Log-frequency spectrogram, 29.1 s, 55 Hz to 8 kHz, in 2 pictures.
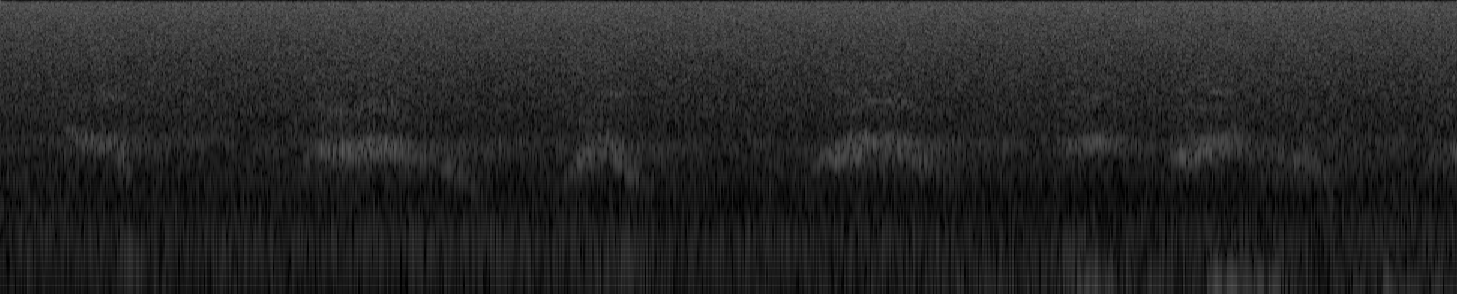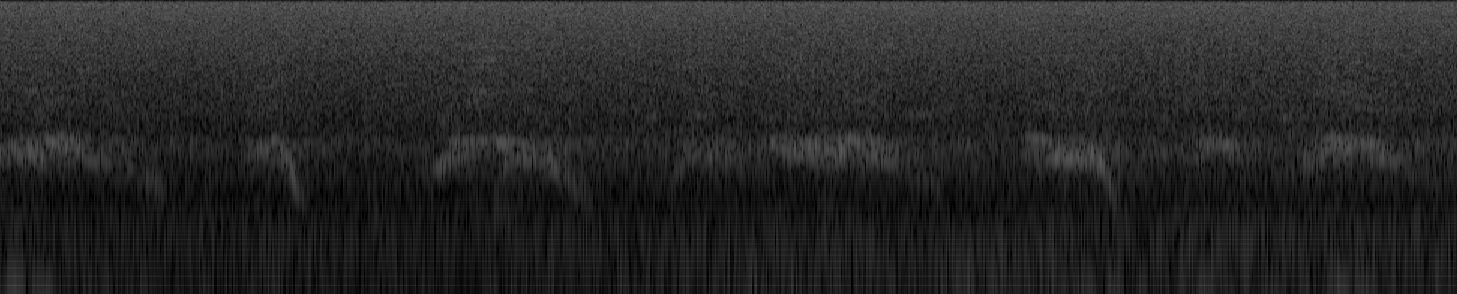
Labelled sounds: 0.6	1.0	humpback whale, 0.80 to 0.96 kHz
8.6	9.0	humpback whale, 0.80 to 1.6 kHz
12.1	12.4	humpback whale, 0.80 to 1.8 kHz

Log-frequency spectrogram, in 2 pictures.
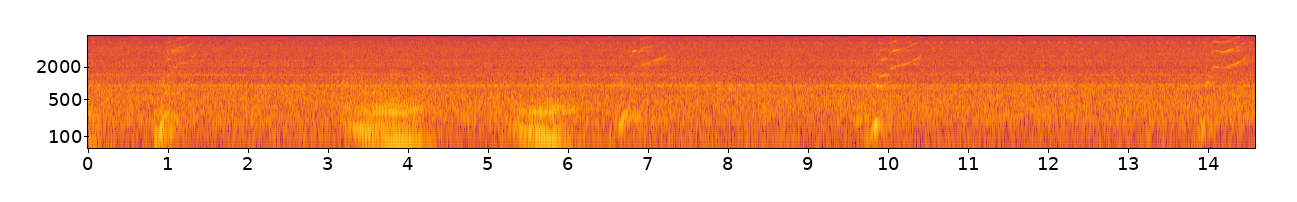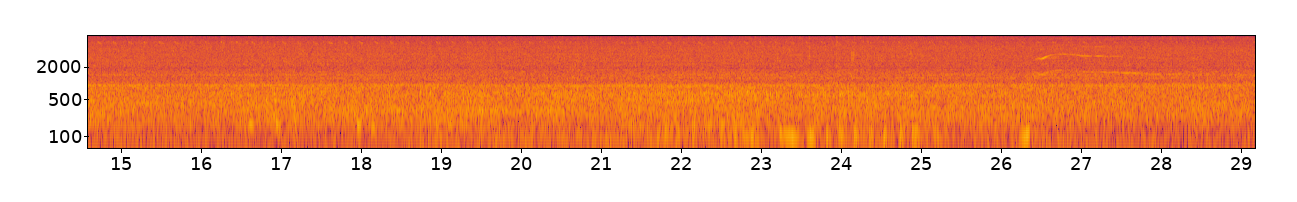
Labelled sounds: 6.9	7.3	humpback whale, 2.2 to 3.4 kHz
10.0	10.4	humpback whale, 1.8 to 5.8 kHz
14.0	14.5	humpback whale, 1.9 to 8.0 kHz
26.4	27.8	humpback whale, 1.3 to 3.8 kHz

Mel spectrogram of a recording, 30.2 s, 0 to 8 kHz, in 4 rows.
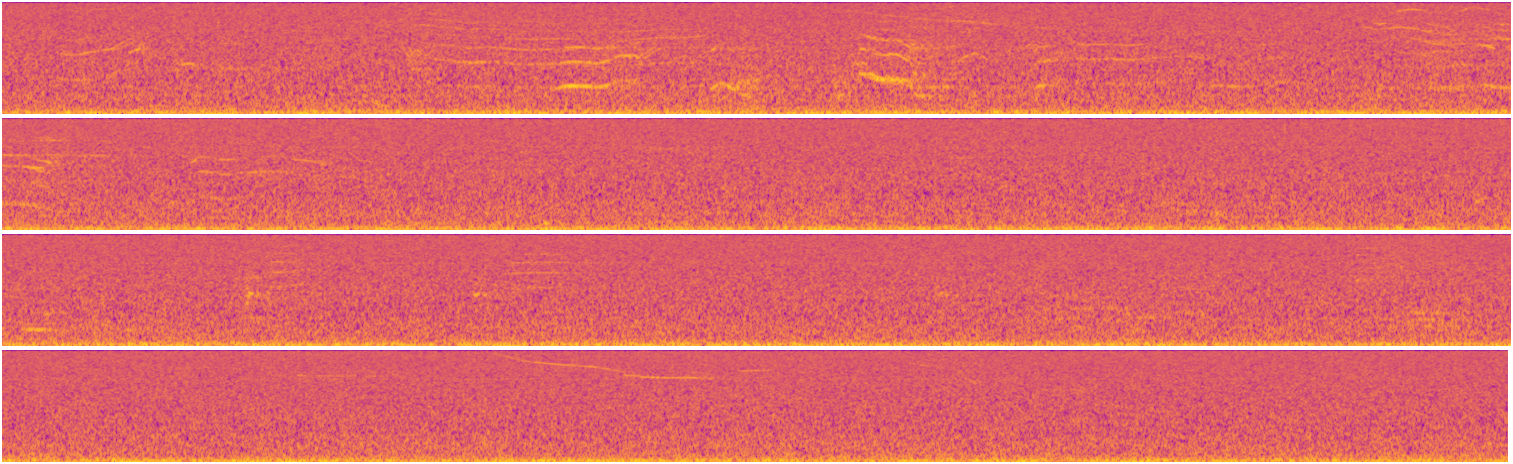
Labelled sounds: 0.3	0.6	killer whale, northern resident, G clan, 1.8 to 2.3 kHz
2.2	3.8	killer whale, northern resident, G clan, 0.80 to 3.1 kHz
4.3	5.1	killer whale, northern resident, G clan, 0.80 to 4.9 kHz
5.4	5.7	killer whale, northern resident, G clan, 1.6 to 1.7 kHz
6.8	7.1	killer whale, northern resident, G clan, 3.7 to 4.0 kHz
7.5	7.8	killer whale, northern resident, G clan, 1.8 to 3.1 kHz
8.7	9.0	killer whale, northern resident, G clan, 1.7 to 1.9 kHz
17.6	19.0	killer whale, northern resident, G clan, 2.6 to 3.6 kHz
25.2	26.2	killer whale, northern resident, G clan, 3.6 to 6.0 kHz

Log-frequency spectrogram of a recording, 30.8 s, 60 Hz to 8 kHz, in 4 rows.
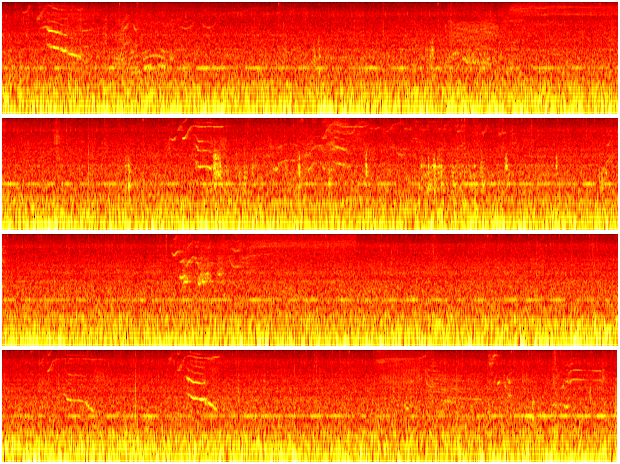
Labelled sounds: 0.1	3.2	killer whale, southern resident, 0.44 to 8.0 kHz
5.3	7.9	killer whale, 0.36 to 8.0 kHz
9.8	10.6	killer whale, southern resident, call S36, 0.50 to 8.0 kHz
10.8	11.6	killer whale, southern resident, J pod, call S44, 0.47 to 3.0 kHz
11.4	14.4	killer whale, southern resident, 0.41 to 8.0 kHz
15.0	15.5	killer whale, 0.43 to 8.0 kHz
17.5	19.9	killer whale, southern resident, call S10, 0.65 to 8.0 kHz
23.4	24.4	killer whale, southern resident, call S36, 0.41 to 8.0 kHz
25.2	26.0	killer whale, southern resident, call S36, 0.48 to 8.0 kHz
27.6	29.3	killer whale, southern resident, call S37ii, 0.43 to 8.0 kHz
29.0	29.6	killer whale, southern resident, 0.30 to 8.0 kHz
30.0	30.7	killer whale, southern resident, J pod, call S44, 0.50 to 7.8 kHz

